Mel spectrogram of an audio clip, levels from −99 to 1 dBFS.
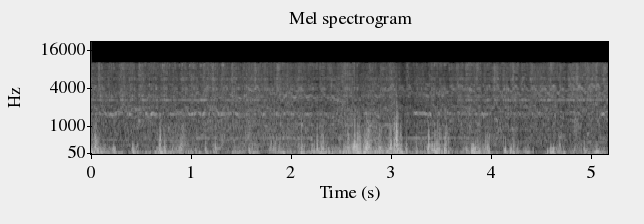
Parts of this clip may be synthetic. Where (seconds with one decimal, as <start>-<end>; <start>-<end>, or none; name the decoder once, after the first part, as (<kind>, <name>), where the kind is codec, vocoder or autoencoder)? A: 1.8-2.7 (vocoder, WaveNeXt); 3.3-5.2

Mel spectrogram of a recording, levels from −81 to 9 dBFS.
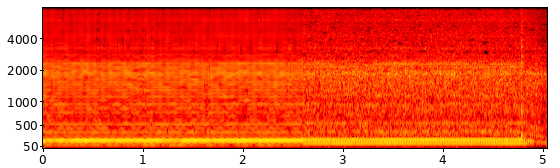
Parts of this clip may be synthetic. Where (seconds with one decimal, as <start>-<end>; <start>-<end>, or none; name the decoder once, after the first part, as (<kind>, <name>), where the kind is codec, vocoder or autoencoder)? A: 0.0-2.6 (vocoder, BigVGAN v2)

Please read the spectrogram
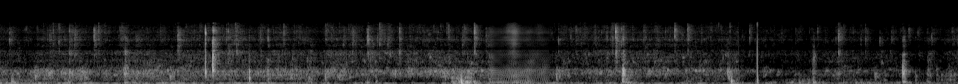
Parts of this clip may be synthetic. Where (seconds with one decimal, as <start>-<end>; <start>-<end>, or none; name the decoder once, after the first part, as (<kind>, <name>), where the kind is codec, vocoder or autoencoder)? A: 4.9-5.5 (vocoder, Vocos)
